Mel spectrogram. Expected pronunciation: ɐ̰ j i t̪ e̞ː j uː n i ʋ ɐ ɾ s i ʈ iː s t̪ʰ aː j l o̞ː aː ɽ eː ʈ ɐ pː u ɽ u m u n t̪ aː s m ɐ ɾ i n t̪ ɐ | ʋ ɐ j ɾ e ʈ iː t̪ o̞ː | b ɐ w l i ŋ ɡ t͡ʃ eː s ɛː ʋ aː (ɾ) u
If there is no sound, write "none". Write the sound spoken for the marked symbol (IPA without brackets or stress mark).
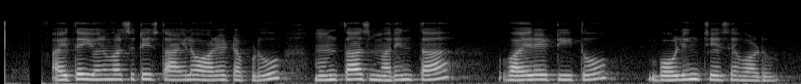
ɽ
